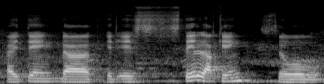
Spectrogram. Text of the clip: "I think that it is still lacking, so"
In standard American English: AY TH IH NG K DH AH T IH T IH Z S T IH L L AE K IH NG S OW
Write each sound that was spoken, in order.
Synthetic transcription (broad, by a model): AY T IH NG K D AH T IH T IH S T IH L L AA K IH NG S OW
